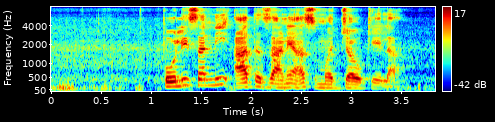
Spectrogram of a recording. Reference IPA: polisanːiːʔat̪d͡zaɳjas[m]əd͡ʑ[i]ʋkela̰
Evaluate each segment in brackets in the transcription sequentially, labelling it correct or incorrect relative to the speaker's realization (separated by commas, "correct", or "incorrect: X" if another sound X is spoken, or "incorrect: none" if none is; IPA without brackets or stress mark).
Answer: correct, incorrect: a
